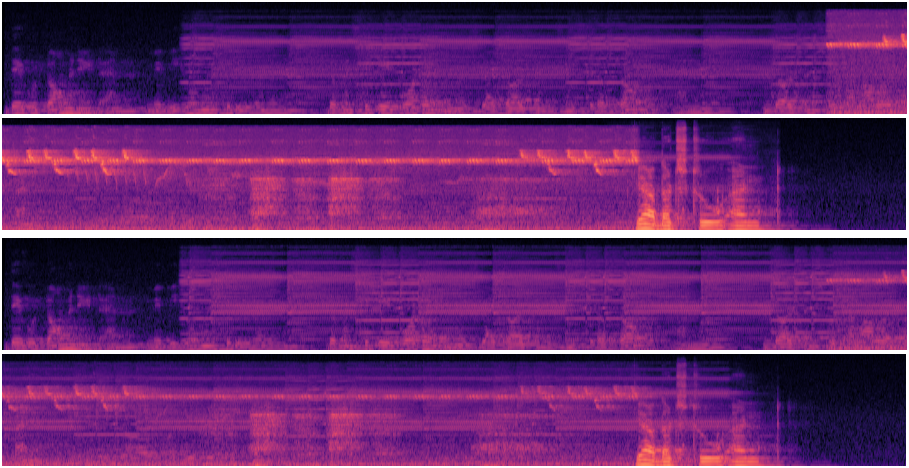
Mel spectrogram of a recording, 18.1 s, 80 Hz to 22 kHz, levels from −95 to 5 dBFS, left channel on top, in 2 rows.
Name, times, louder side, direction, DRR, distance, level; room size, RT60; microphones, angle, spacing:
voice 1, 0.0-2.9 3.2-7.1 7.6-11.5, equal, 20° right, 0 dB, 4.9 m, -47 dB
sound 1, 1.8-16.3, right 4 dB, 80° right, 6.3 m, -45 dB
sound 2, 8.2-15.4, left 11 dB, 70° left, 1.3 m, -26 dB
sound 3, 10.9-13.1 13.7-15.0, left 2 dB, 10° left, 1.6 m, -38 dB
voice 2, 15.4-16.8, left 2 dB, 30° left, 10 dB, 1.1 m, -25 dB
24.0 x 24.0 x 9.6 m, 0.90 s
head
